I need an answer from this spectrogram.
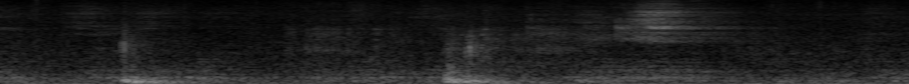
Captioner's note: footsteps thumping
